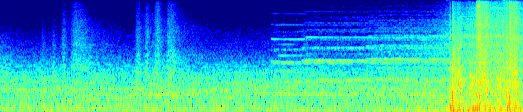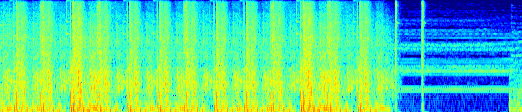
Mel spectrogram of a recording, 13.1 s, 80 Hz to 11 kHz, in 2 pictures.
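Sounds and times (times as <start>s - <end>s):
pistol shots: 5.6s - 11.6s.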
